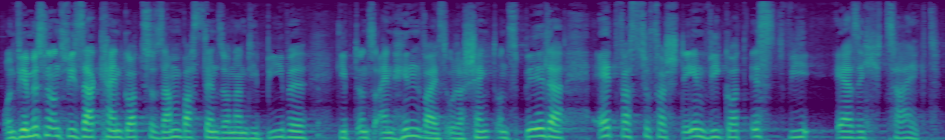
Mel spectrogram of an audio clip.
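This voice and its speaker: A man's voice: on the high side, moderate pace, hardly any pauses. Man preaching in a reverberant hall. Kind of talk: sermon.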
